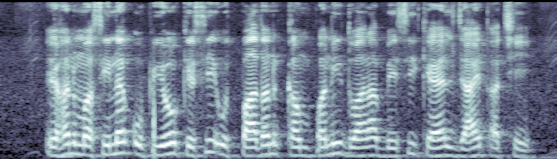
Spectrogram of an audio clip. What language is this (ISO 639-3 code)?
mai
